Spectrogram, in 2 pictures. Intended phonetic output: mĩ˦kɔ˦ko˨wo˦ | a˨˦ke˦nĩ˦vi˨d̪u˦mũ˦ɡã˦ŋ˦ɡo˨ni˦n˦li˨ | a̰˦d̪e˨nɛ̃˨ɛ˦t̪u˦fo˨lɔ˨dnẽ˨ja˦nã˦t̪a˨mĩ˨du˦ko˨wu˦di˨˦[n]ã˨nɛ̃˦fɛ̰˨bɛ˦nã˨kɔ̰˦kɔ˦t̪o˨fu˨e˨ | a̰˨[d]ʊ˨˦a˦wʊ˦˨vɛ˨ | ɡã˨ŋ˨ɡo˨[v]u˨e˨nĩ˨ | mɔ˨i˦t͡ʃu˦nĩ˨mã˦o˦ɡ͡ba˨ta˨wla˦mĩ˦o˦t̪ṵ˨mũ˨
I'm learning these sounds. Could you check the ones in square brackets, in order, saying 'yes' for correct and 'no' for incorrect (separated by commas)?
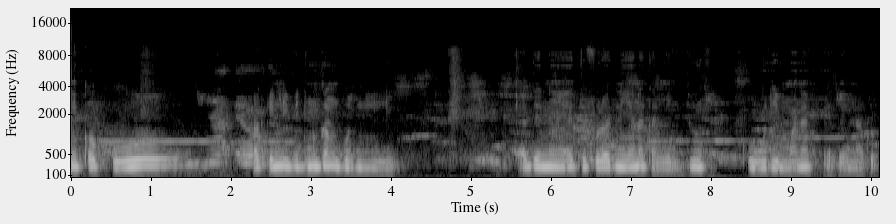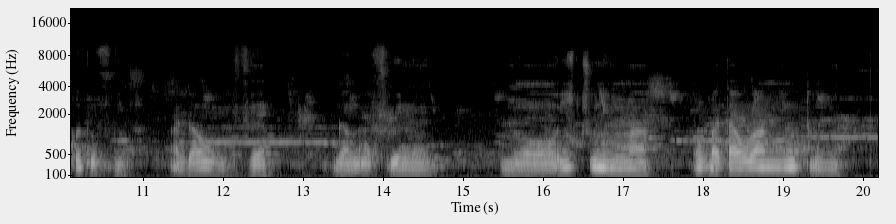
no, yes, no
